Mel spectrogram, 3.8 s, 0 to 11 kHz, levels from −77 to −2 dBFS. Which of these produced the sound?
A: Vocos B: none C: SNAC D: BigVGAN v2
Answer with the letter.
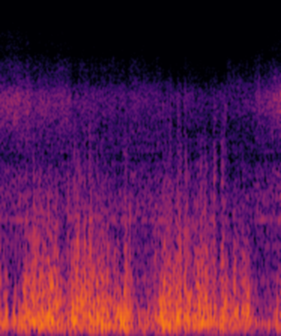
B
